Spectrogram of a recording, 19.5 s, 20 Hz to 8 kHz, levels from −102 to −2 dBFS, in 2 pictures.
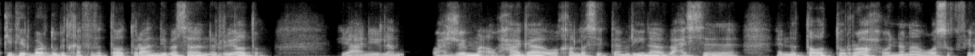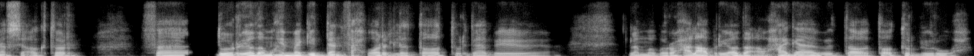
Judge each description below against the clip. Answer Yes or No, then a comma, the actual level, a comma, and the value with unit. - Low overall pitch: Yes, low, 125 Hz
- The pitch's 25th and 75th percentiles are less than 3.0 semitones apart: Yes, narrow, 2.5 semitones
